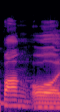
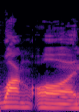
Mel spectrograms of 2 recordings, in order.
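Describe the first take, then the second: First: The name begins with an F sound. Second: The name begins with a W sound. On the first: This is how people in his home place say it. "ang totoong tawag pala o uh, bigkas dun sa pangalan niya sa kanilang lugar" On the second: This is the form outsiders are used to. "ang nakasanayan natin"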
